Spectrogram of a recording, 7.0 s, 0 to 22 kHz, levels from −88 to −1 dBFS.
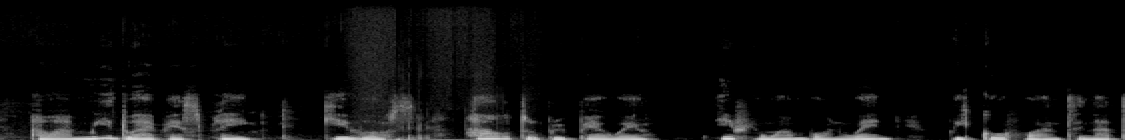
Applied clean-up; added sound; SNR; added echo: neural mask model DeepFilterNet 3.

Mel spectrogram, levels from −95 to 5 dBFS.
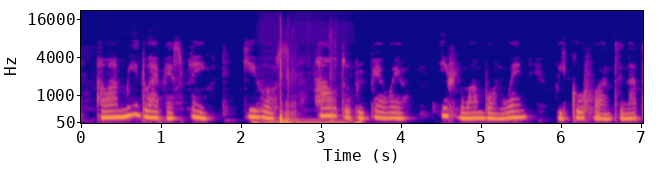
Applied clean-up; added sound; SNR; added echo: classical method log-MMSE.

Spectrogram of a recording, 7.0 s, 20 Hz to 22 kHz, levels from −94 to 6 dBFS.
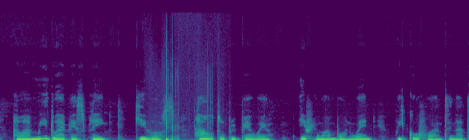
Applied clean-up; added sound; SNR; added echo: neural mask model RNNoise.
